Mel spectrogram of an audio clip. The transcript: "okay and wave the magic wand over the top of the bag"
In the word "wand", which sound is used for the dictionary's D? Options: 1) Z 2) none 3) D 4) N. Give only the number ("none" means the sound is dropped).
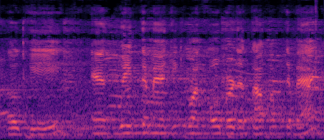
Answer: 2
